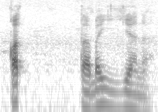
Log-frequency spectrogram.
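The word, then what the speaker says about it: قَدْ تَبَيَّنَ: Contohnya qad tabayyana, qad tabayyana, dibaca langsung huruf ta tanpa membunyikan huruf dal ataupun huruf qalqalahnya. Tidak berlaku lagi huruf qalqalahnya. Bacanya qad tabayyana, qad tabayyana.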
